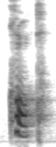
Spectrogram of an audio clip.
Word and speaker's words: Koch: Footnote: Koch, a common German name, has very hard sledding in America. Its correct pronunciation is almost impossible to Americans. At best, it becomes Coke. Hence, it is often changed, not only to cook, but to Cox, Coke, or even Cocky.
